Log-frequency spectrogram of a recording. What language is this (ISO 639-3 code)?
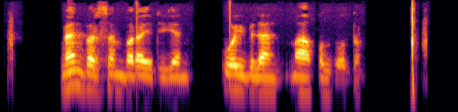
uig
